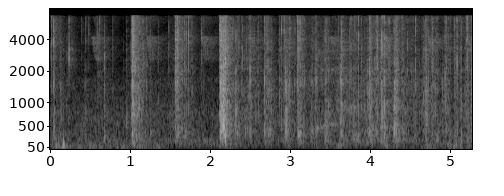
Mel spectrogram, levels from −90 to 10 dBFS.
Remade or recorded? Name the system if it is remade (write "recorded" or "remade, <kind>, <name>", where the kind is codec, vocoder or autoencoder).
remade, vocoder, BigVGAN v2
